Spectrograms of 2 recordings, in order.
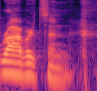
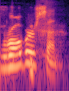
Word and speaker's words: Roberson: Pat Robertson. It's Roberson. Oh, okay. I thought you said Robertson.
